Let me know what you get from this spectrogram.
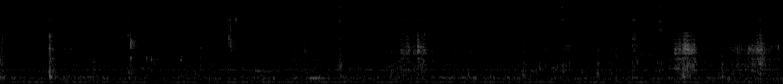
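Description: Faint chewing and wet mouth sounds of a person eating egg noodles by hand, with soft scattered clicks and a couple of slightly louder mouth sounds near the end.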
